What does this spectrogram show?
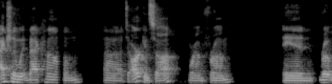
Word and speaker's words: Arkansas: went back home to Arkansas, where I'm from, and wrote my dissertation there for a year. I think it's pronounced Arkansas. Thank you. For the correction.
